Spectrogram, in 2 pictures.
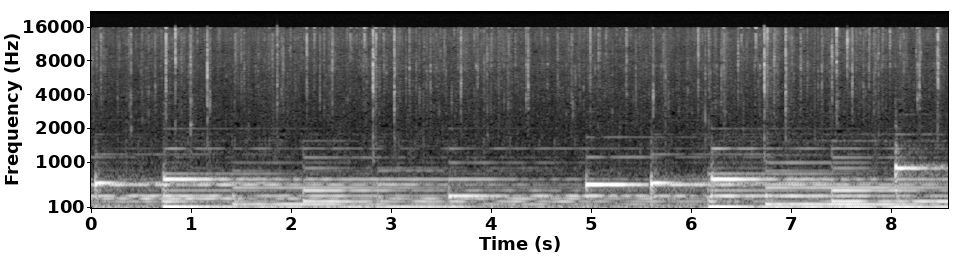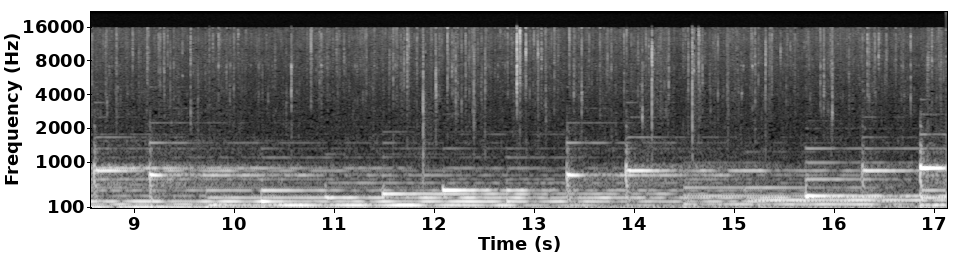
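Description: Piano playing a slow melody over held chords, a new note or chord every second or so. The small, scattered crackles of a wood fire run underneath.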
